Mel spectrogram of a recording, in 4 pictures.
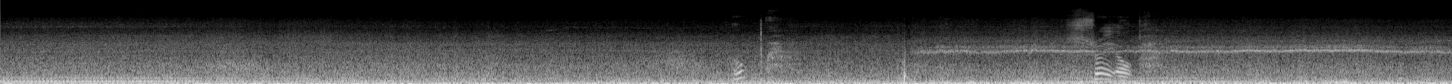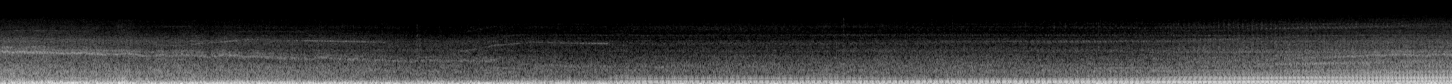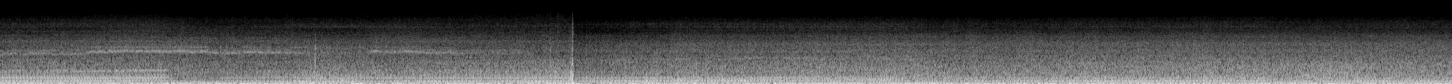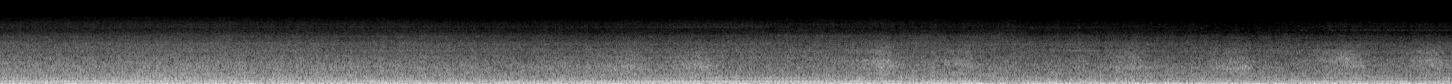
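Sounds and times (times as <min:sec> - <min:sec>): wind rush: 0:00.0 - 0:58.0.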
